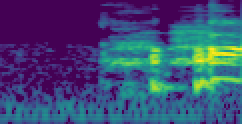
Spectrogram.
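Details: Laying hen gives a short, loud, rasping two-part call that rises in intensity toward its end, with a faint low rumble before it.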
